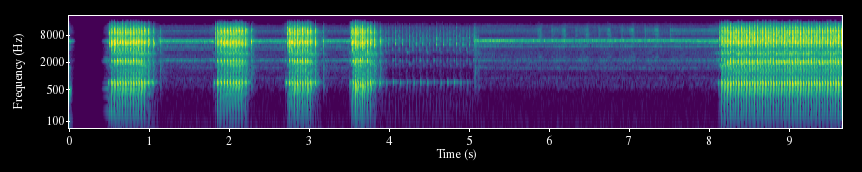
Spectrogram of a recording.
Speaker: As soon as you plug it into the air hose and turn up the little power adjuster knob there, it goes right to town. So let me show you. Immediately hear the air hissing.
